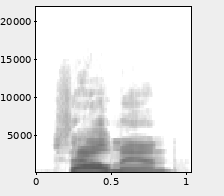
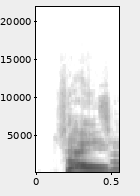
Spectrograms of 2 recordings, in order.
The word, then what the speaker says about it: salmon: Salman. Salmon. Salamanders. Because it's not man. It's not sal. It's not man. It's mon. Right?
